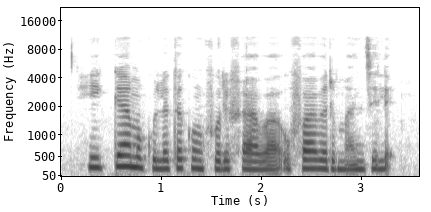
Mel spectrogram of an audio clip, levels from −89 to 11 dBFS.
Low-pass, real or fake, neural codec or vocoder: 10.8 kHz; real; none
